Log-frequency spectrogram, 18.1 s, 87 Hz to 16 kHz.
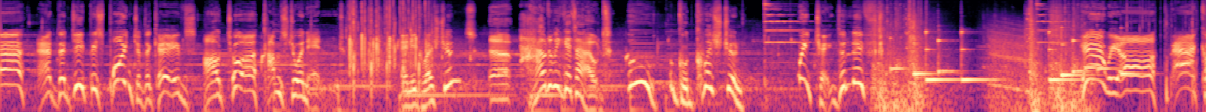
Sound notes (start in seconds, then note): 5.1 all clapping; 13.0 elevator dings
